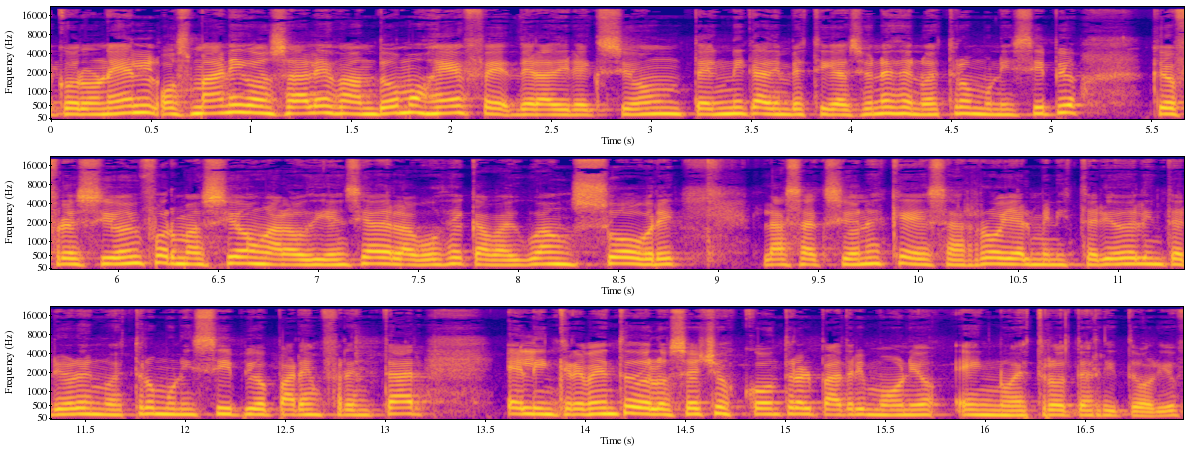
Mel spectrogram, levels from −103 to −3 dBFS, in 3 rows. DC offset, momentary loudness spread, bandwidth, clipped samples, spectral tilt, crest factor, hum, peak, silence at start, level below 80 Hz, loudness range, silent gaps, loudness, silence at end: under 0.1%; 5 LU; over 20 kHz; under 0.1%; -5 dB/octave; 10 dB; none; -2 dBFS; 0 s; -56 dBFS; 2 LU; none; -13 LUFS; 0 s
